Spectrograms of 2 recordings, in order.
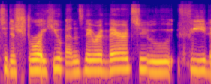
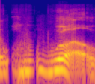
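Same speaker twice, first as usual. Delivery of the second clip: put-on stoned voice with amazement. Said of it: "smoke a lot of weed and say".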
